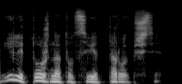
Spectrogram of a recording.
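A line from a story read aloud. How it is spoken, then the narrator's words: Mutter under breath. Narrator (Russian): пробормотал себе под нос Игорь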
